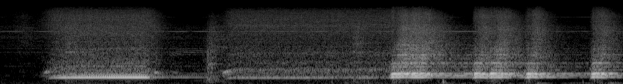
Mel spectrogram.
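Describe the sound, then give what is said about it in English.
A steam train whistle sounds in long sustained blasts, first one steady tone, then a second longer blast ending in several short bursts, with broad hissing steam underneath throughout, heard while riding a train with open cars and a caboose. “what are we riding? The train.”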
